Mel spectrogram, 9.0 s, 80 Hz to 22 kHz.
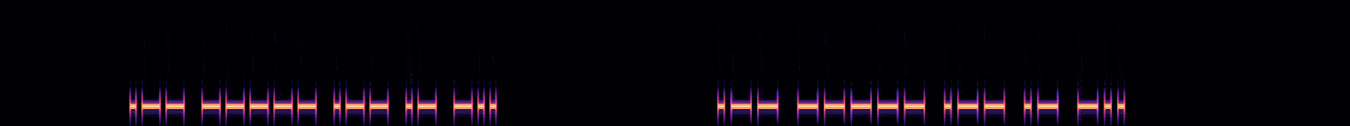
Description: Morse code, heard as a keyed tone, about 29 wpm, 700 Hz. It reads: W0WAD W0WAD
